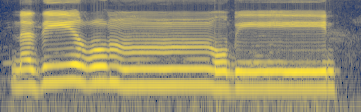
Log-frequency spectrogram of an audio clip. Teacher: میم دیکھنے میں ایک ہے اور پڑھنے میں 2 مرتبہ پڑھا جائے گا، ایک مرتبہ را کے ساتھ ملا کر اور دوسری مرتبہ خود، ایسے پڑھیں گے نذیر مبین۔ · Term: غنہ ادغام کے ساتھ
